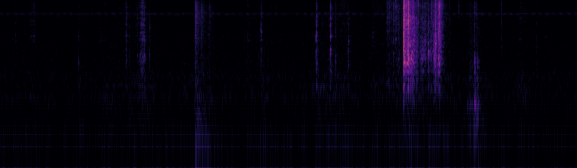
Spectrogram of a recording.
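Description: Hard plastic Kyutama toy capsules clicking and clacking as they are handled, turned over and swapped among others like them. Scattered single clicks come first, then a short run of louder clacks about six seconds in and one more click just after.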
